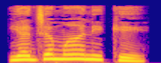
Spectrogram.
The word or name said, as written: ಯಜಮಾನಿಕೆ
